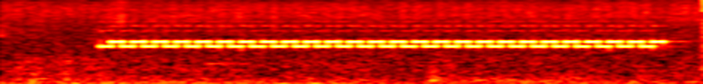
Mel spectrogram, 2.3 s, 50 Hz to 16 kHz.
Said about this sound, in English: We had someone pick up an order around 10:15, but we had nothing else until 10:50, when the phone started ringing.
